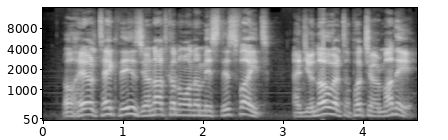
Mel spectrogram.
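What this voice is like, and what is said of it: Character voice with overwhelming accent. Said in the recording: “The accent is a bit overwhelming... You have such a powerful voice”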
